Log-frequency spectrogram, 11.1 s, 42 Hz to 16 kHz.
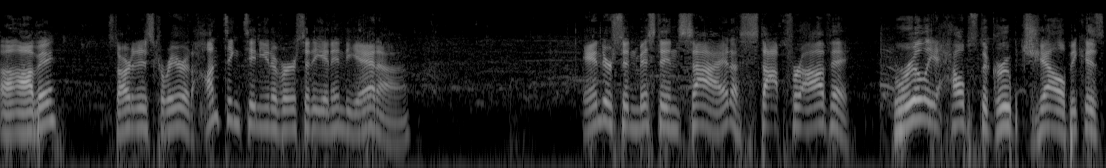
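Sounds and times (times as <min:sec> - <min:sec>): man commentating: 0:00.0 - 0:04.1, 0:05.8 - 0:11.0
crowd and court noise: 0:00.0 - 0:11.0.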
